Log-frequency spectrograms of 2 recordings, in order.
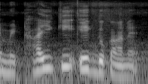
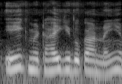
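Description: First: Slow, with एक stressed after की and falling; teacher gives the right order slowly, leaning on एक; correct word order. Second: एक stressed at the start, rising as the faulty version; teacher reads the wrong order, leaning on एक; wrong word order. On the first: Teacher correcting the sentence for students, slow stress on एक. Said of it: "तो एक मिठाई की दुकान नहीं है". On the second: Teacher showing students the faulty order, एक stressed. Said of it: "अगर हम देखें सी वाला". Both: Shown as a demonstration.

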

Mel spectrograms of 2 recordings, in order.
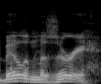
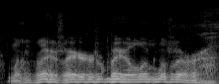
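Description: First: Said in the usual way. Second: Drawn-out put-on voice, Missouri as miz-ZUR-uh; exaggerated Missouri. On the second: Shown as a demonstration. Host playfully repeating a listener's address, Missouri drawn out as miz-ZUR-uh. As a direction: stretch Missouri slowly, ending it on UH. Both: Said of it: "as I like to say".

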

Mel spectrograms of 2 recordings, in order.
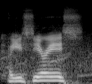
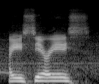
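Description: Both takes have the same delivery.

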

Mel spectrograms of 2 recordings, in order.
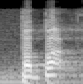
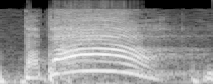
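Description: First: Small, short, tentative call; timid older son. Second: High, stretched, falling holler; younger son calling. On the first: Older son approaching his father, timidly. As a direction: ask for Dad hesitantly, barely starting. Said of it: "Kenji David el mayor me dice". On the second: Nine-year-old summoning his father, calling out high. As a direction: holler for Dad with a long last vowel. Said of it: "y el otro sí dice". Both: Acted.

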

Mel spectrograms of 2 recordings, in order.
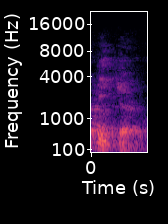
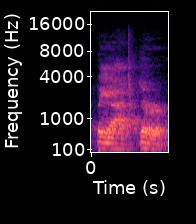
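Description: First: Teacher said softly as English tee-cher; proper English pronunciation. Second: Teacher read slowly as spelt, te-a-cher; spelling-style reading. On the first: Preacher gives the proper English reading, softly. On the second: Preacher mocks reading English as spelt, slowly. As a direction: sound out teacher letter by letter. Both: Shown as a demonstration.

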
